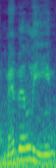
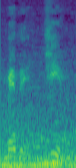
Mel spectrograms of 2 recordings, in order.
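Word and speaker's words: Medellín: Ju in which we when we have two L's together, we pronounce it as G. It happens with pojo. It's not pojo. It happens also with medin. So it's not medalene.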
